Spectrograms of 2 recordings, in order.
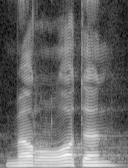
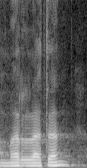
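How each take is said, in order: First: The r sound is heavy and full. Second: The r sound is light and thin. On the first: The speaker calls it right. "so it's going to be heavy" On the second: The speaker calls it wrong. "So not marratan"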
